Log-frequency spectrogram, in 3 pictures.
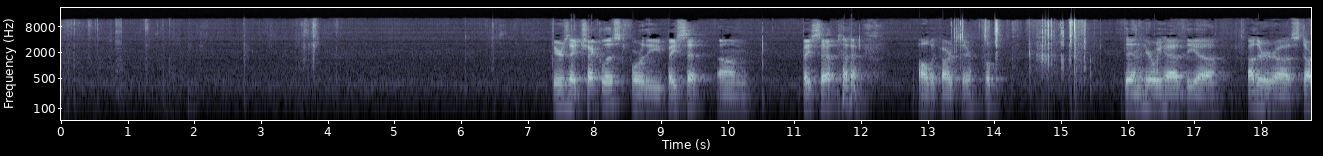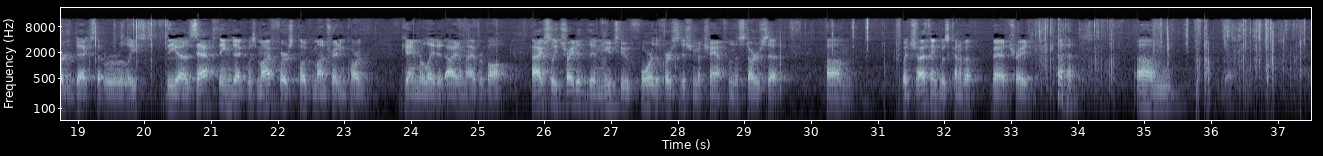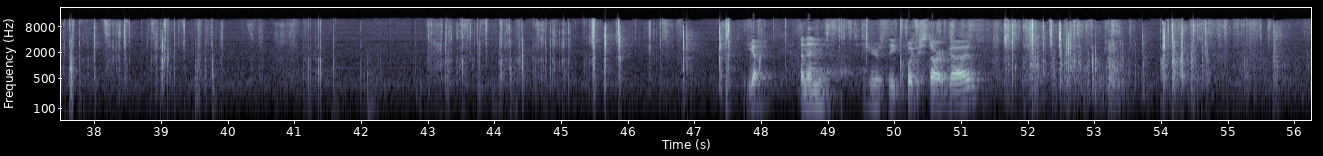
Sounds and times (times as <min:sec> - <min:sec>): Inside, small room: 0:00.0 - 0:56.2
Speech: 0:07.4 - 0:10.4, 0:11.1 - 0:12.1, 0:12.8 - 0:14.2, 0:15.9 - 0:30.7, 0:31.4 - 0:34.0, 0:34.9 - 0:35.6, 0:36.2 - 0:36.4, 0:47.8 - 0:51.4.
